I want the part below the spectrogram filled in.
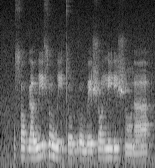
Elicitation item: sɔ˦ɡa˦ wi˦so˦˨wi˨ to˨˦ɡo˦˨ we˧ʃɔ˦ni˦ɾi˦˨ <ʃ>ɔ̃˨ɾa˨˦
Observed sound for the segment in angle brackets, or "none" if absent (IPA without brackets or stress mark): ʃ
